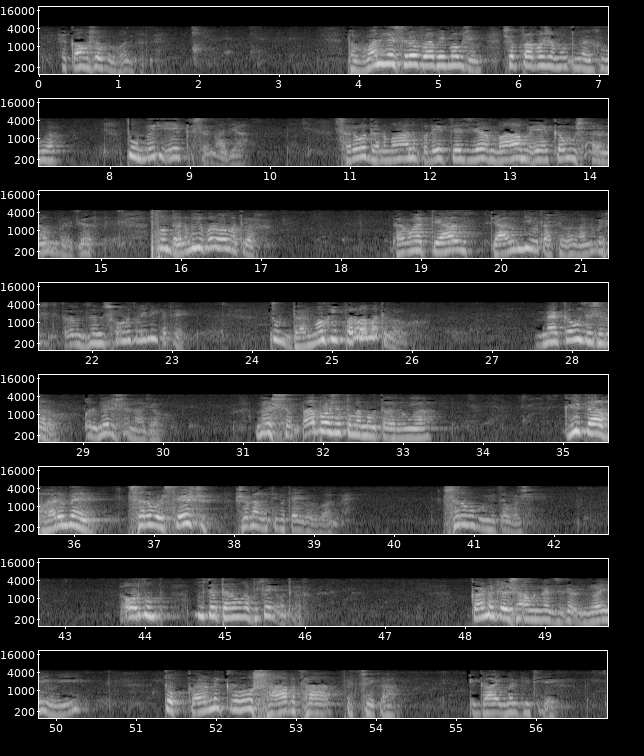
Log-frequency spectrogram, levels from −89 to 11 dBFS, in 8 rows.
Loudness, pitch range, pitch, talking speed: -21 LUFS, 190-255 Hz, 220 Hz, 115 wpm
